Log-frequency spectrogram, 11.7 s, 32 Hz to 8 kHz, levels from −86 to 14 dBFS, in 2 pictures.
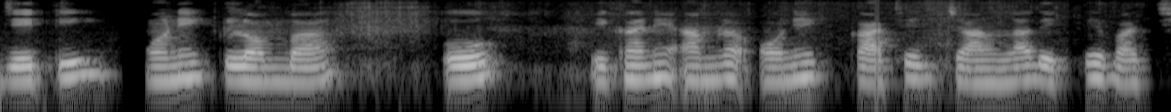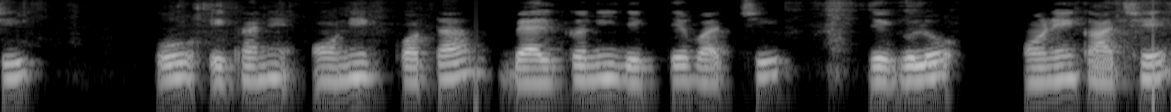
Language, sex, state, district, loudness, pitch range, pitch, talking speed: Bengali, male, West Bengal, North 24 Parganas, -26 LUFS, 150-180 Hz, 160 Hz, 105 wpm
